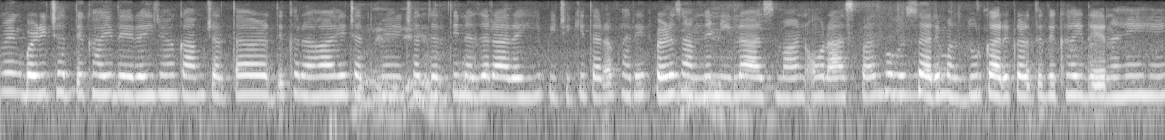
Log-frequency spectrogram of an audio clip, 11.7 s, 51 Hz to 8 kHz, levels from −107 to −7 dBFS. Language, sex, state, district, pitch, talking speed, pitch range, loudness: Hindi, female, Rajasthan, Nagaur, 255 Hz, 210 wpm, 245-265 Hz, -16 LUFS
